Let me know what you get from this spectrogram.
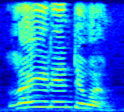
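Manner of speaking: loud, very high screech; shrieking. A narrator's reading. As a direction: egg him on with a shriek. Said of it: "she was shrieking".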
